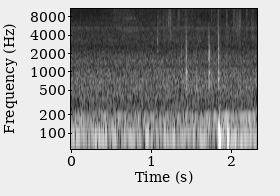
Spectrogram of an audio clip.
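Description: A steady low hum with a few faint clicks, then a single soft thud near the end as a lawn bowl is delivered and lands on the carpet rink.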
